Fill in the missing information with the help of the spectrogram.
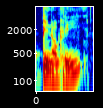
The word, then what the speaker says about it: Pinot Gris: Silvánské zelené, Pinot Blanc, vyslovujeme Pinot Blanc, Muscat d'Alsace, vyslovujeme Miska d'Alsace, Pinot Gris, vyslovujeme Pinot Gris, Riesling, tato odrůda je nejvíce v Alsasku rozšířena.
